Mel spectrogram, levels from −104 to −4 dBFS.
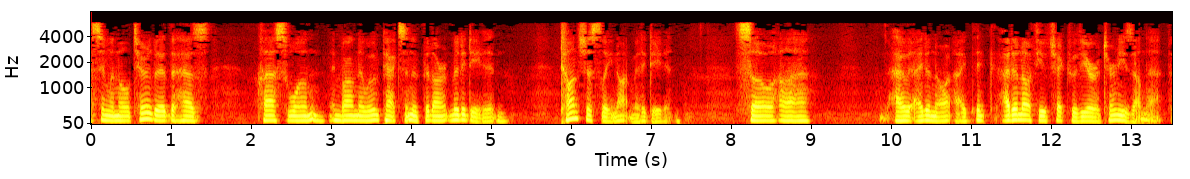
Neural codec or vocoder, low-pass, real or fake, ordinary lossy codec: codec, 16 kHz, 0.5 kbps, FunCodec, trained on LibriTTS, 25 frames a second; 7.2 kHz; fake; MP3, 24 kbps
